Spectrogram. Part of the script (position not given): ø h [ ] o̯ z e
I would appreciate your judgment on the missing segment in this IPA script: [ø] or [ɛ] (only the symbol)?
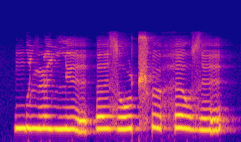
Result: ɛ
